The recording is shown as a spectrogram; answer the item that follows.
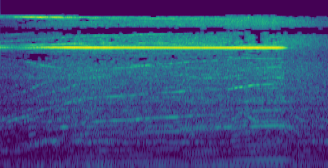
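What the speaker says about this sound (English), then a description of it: "I'll run up the motor a little bit for you here" Electric motor and propeller of a D W Hobbies Storch RC model plane winding up to a steady high whine for a few seconds, then dropping off as the throttle cuts, heard up close without talk.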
